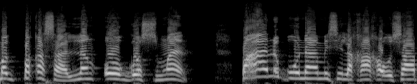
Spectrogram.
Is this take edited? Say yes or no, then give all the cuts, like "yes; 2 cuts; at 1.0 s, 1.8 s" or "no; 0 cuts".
no; 0 cuts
